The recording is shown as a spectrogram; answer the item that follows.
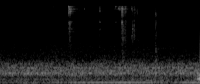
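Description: A few faint light clicks of a metal necklace chain being handled, over a low steady hum.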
